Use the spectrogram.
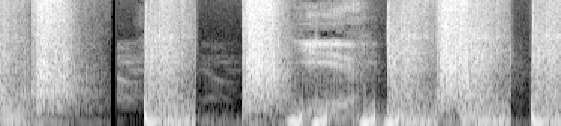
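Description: A loud hip hop beat that samples a classic stadium-anthem stomp, stomp, clap pattern. Heavy booming thumps and sharp, noisy clap hits play in a syncopated rhythm, with brief dropouts between phrases.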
